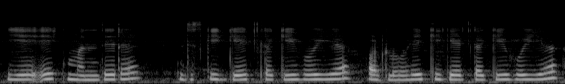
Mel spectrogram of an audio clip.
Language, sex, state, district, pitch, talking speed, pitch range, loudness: Bhojpuri, female, Bihar, Saran, 225 Hz, 170 wpm, 220-235 Hz, -30 LUFS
